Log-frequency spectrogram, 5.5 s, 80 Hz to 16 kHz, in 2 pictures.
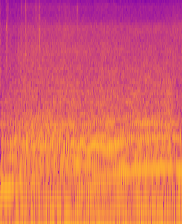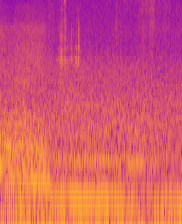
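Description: A Mercedes E55 AMG with exhaust cutouts is revved hard, and its deep exhaust roar climbs in pitch, drops, then rises again. It sounds loud and close, with no talking.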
